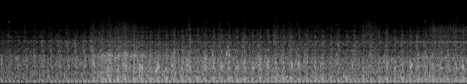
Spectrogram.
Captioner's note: motor humming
